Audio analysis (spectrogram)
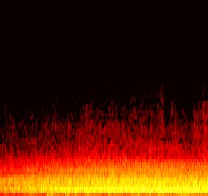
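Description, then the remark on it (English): A large crowd at Harvard screams together on a count of three for a quick photo, in one loud, sustained roar that holds steady for several seconds without fading, dense and high-pitched, with no individual voices standing out. “We're going to do a quick photo on the count of three. Scream.”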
